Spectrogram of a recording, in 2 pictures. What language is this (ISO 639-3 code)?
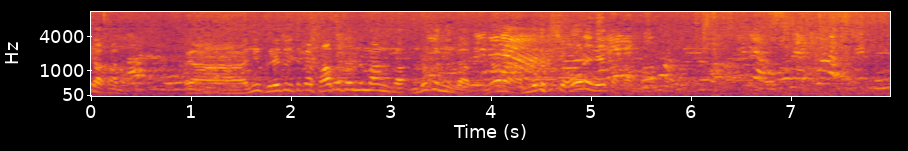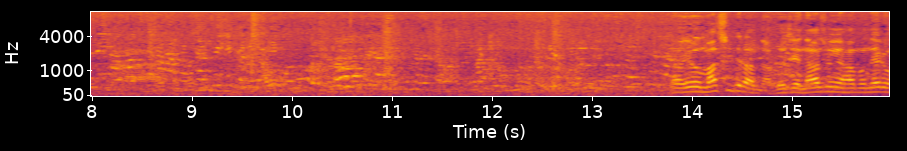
kor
